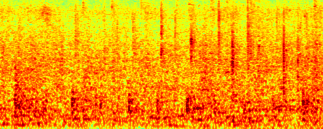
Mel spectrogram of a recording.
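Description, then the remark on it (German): Steady, dense rumble of a train rolling past in the underpass at a train station, with rattling wheel clatter and a reverberant, enclosed feel; no voices. “Zum Beispiel die Unterführung beim Bahnhof.”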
